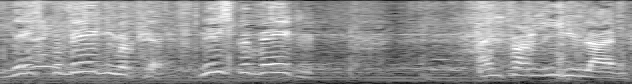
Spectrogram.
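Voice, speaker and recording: A plucky schoolboy from an audio drama, protective and reassuring. He speaks slowly with urgent, wide-ranging pitch. Loud music sits behind him. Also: big pitch swings. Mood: tense, soothing. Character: plucky, protective schoolboy calming a frightened friend.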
